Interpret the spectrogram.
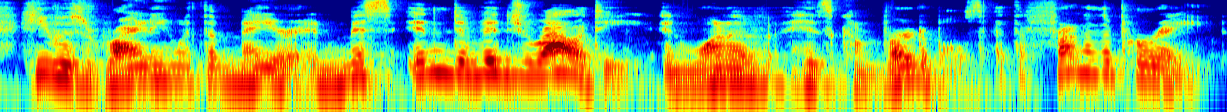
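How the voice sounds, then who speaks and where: Animated, husky man reading a children's story. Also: medium pitch, highs cut off. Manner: playful, expressive, drawn-out emphasis. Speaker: reader of a children's book. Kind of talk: animated storybook read-aloud with asides.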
